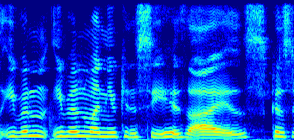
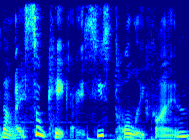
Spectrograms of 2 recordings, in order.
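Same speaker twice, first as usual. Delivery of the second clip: whispered, weak, hushed, breathy put-on character voice; 7 dB quieter than usual. Imitating a sick man reassuring the group, not very good impression of him. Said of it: "in his voice like".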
